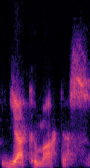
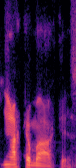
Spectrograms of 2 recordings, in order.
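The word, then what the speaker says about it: Giakoumakis: it's my understanding that I had it wrong um uh yakumakis yakamakis okay so I watch a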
